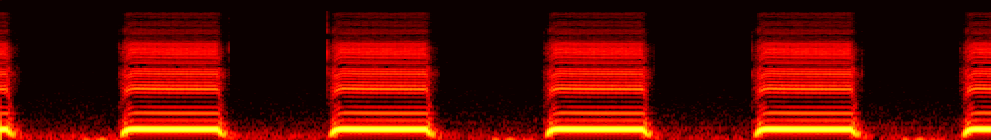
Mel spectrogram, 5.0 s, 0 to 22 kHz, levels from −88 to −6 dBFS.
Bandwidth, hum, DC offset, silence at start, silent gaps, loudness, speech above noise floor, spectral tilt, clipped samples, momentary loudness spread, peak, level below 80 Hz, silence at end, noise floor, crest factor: 12 kHz; none; under 0.1%; 0 s; none; -27 LUFS; 39 dB; -5.5 dB/octave; under 0.1%; 10 LU; -18 dBFS; -66 dBFS; 0 s; -63 dBFS; 8 dB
